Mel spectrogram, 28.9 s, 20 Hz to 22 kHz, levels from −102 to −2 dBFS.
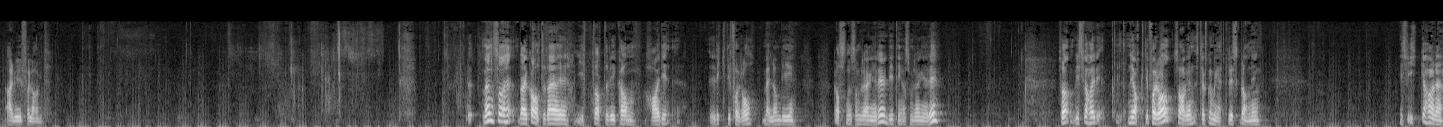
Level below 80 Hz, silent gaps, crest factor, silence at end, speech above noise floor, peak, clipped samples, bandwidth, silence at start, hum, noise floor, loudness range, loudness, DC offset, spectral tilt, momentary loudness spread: -56 dBFS; none; 22 dB; 0 s; 32 dB; -6 dBFS; under 0.1%; 11.5 kHz; 0.1 s; none; -57 dBFS; 11 LU; -25 LUFS; under 0.1%; -6 dB/octave; 19 LU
